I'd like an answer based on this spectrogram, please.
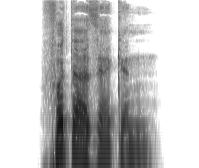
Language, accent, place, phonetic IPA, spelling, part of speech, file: German, Germany, Berlin, [ˈfʊtɐˌzɛkn̩], Futtersäcken, noun, De-Futtersäcken.ogg
- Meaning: dative plural of Futtersack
